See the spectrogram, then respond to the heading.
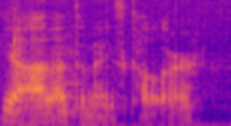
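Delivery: soft, low whispered aside.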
